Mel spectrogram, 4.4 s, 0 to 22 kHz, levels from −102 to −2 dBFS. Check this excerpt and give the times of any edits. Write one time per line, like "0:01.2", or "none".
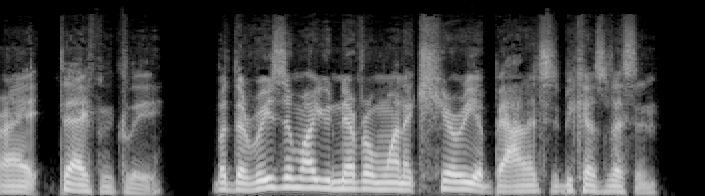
0:01.2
